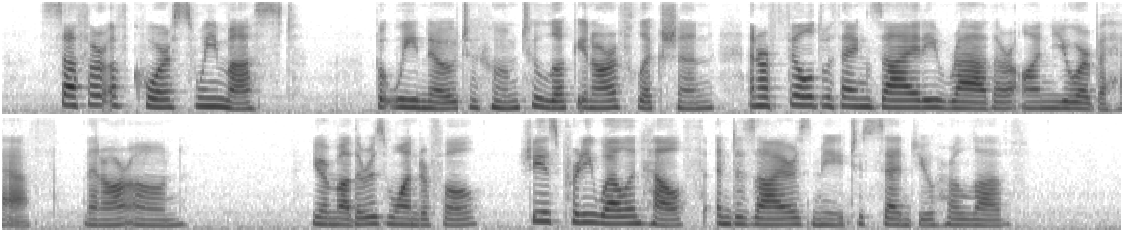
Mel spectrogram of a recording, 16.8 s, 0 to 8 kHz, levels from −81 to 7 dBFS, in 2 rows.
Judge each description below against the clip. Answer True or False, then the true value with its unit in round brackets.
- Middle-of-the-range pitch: True (175 Hz)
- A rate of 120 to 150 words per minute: False (160 wpm)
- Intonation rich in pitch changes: False (3.7 semitones)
